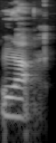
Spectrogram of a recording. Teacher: நாவின் நுனி மேல்நோக்கி வளைந்து வருவதால் தோன்றும் எழுத்து ல இது சிறப்பு லகரம் எனவும் மகர லகரம் எனவும் அழைக்கப்படுகிறது ல ல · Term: சிறப்பு ழகரம்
